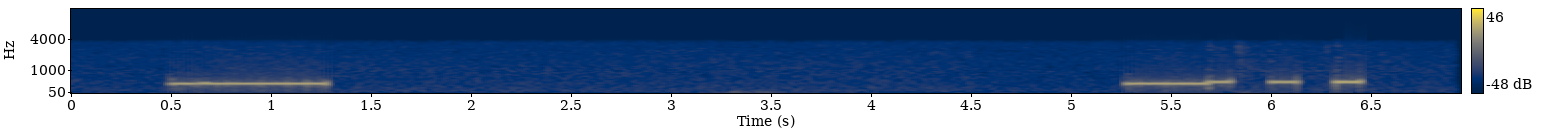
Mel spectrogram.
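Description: Telephone tones sound as a call is dialed over faint line hiss: one steady tone of almost a second, a long gap, then a longer tone followed by a few short beeps.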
